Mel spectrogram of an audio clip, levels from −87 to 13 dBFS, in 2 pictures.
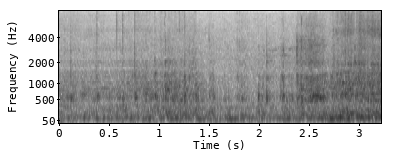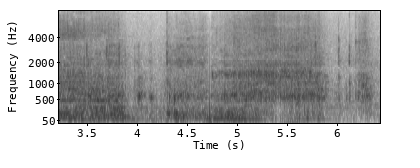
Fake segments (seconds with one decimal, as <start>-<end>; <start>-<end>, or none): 0.0-0.9; 4.8-5.7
